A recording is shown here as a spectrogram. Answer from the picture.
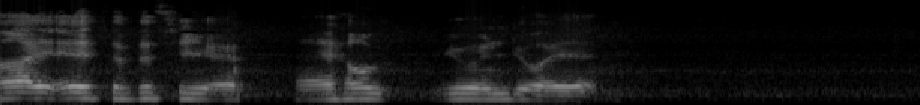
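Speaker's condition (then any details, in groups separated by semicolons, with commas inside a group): Cerebral palsy; since birth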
